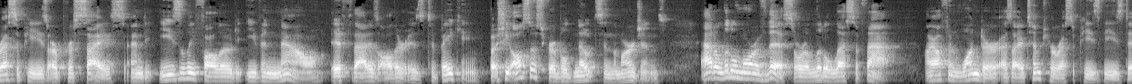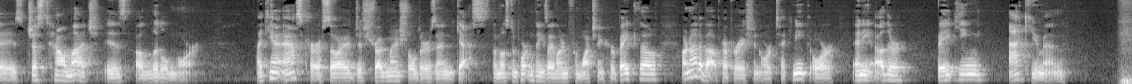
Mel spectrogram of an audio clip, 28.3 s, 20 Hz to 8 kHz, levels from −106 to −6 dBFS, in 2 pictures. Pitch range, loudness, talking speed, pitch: 100-140 Hz, -17 LUFS, 185 wpm, 110 Hz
